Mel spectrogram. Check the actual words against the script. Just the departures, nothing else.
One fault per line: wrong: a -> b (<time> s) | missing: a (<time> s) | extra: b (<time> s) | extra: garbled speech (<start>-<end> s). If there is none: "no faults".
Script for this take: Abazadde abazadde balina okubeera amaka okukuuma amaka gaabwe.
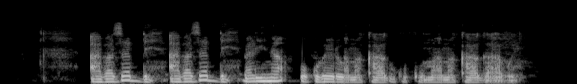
no faults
